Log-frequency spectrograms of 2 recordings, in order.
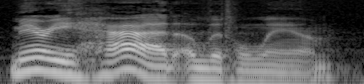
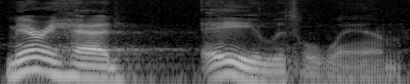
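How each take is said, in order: First: The word "had" carries the main stress. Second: The word "a" carries the main stress. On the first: She no longer has the lamb. "Emphasize the second word" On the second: The lamb is a single one, not one of a group. "Emphasize the third word, that small little article A"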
